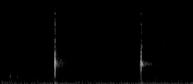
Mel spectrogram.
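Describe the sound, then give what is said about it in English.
Two sharp, crisp ticks of a loud kitchen clock, picked up by a microphone during recording, a little under a second apart, each a short woody click with a faint ringing tone, standing out clearly against a quiet background with no talking. “But no, we have a clock in the kitchen that is very loud, and I hear it a lot when we're recording this.”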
